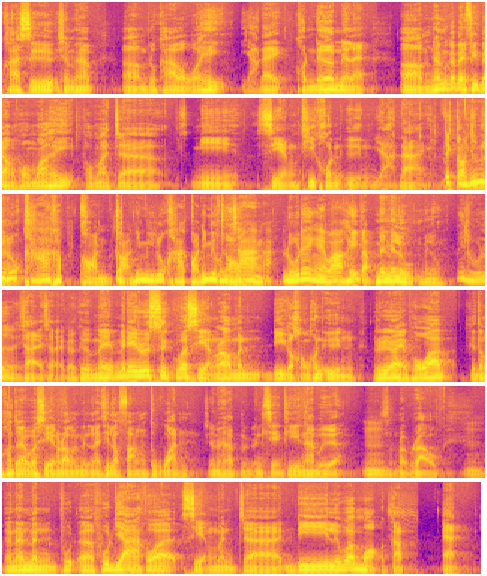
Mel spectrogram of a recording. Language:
Thai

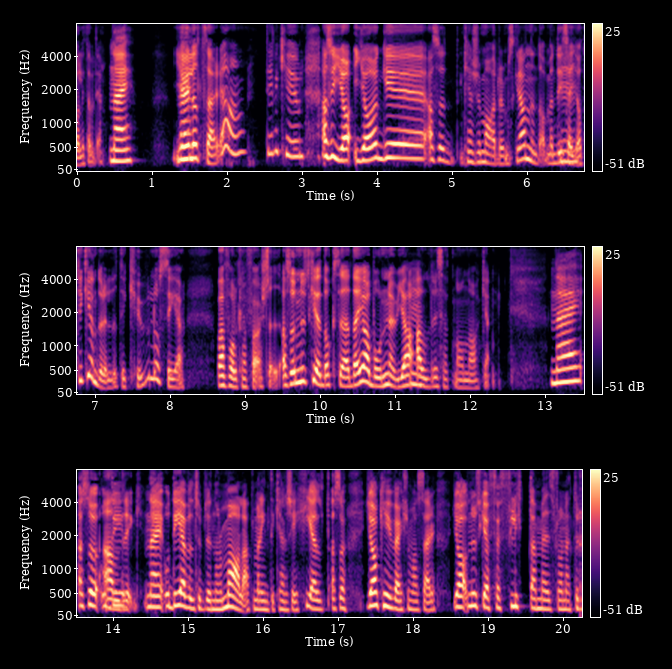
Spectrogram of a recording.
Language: Swedish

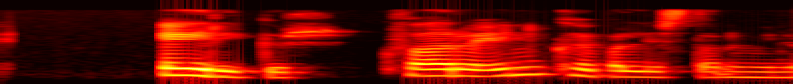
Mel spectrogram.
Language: Icelandic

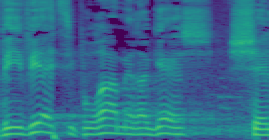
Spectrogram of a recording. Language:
Hebrew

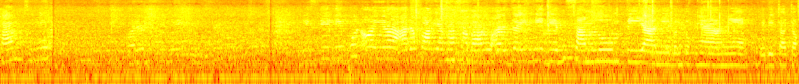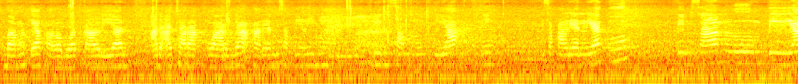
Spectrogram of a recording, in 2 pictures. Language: Indonesian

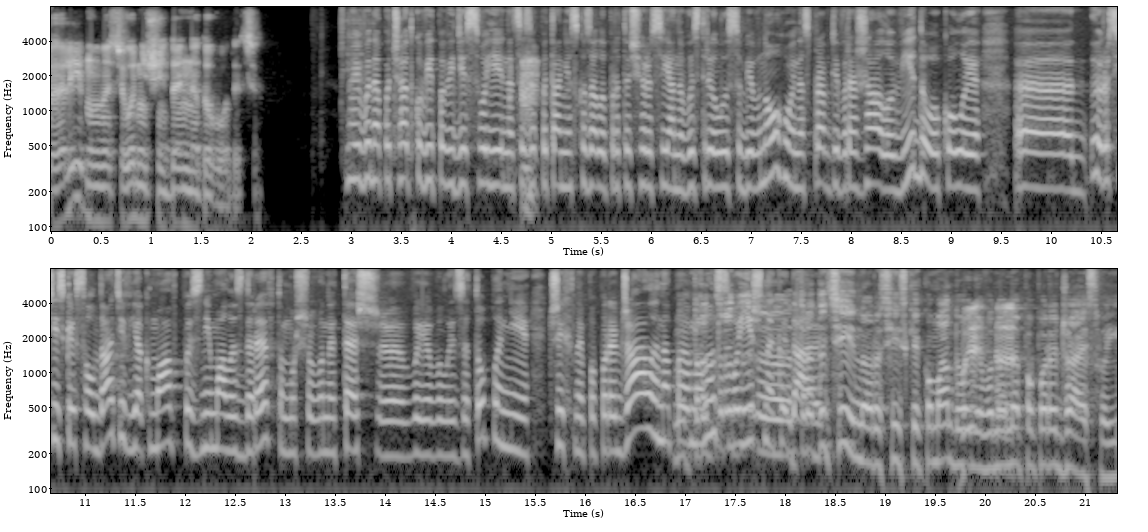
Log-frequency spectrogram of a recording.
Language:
Ukrainian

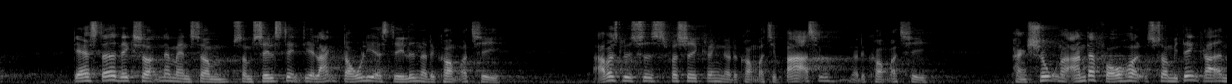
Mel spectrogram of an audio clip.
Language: Danish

